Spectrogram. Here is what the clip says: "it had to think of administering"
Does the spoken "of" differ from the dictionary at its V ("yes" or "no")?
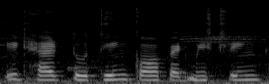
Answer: yes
